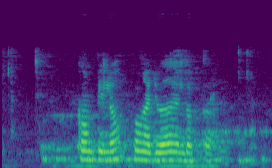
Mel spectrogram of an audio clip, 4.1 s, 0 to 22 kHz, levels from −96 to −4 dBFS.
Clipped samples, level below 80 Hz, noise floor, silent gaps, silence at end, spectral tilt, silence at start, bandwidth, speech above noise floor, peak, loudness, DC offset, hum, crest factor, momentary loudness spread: under 0.1%; -50 dBFS; -55 dBFS; none; 0.1 s; -8 dB/octave; 0.5 s; 6.6 kHz; 29 dB; -12 dBFS; -26 LUFS; under 0.1%; none; 16 dB; 19 LU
